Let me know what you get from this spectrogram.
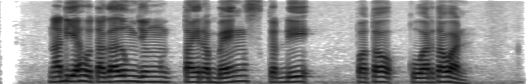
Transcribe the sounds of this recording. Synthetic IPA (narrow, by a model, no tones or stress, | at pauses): nadiaɦut̪aɡaluŋd͡ʒɨŋt̪aiɾabɛŋskərdi | pɔt̪ɔkuwart̪awan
